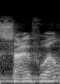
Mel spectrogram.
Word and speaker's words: Southwell: on the all-weather at southwell or Seville depending on how you pronounce it and Wolverhampton this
